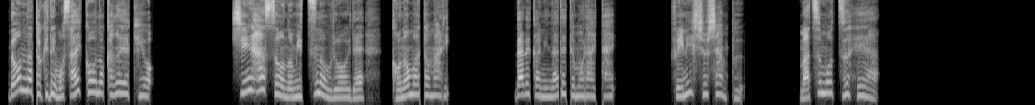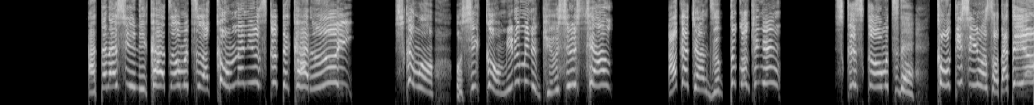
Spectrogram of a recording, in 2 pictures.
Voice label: Voice Sample Narration; Rica Matsumoto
